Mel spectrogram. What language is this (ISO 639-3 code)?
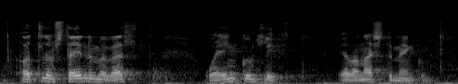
isl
